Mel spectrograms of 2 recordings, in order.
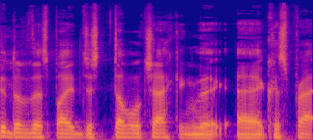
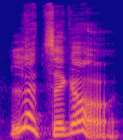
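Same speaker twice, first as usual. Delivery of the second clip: high, bright-eyed Mario cheer, much higher; 11 semitones higher than usual. Retold or imitated. Mocking Pratt's flat Mario by doing the real cheer. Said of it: "instead of it being like".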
